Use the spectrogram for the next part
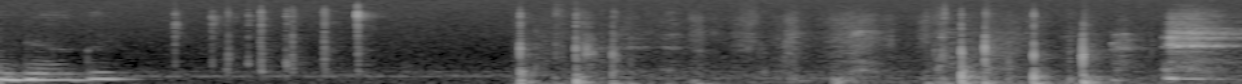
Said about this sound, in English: Her little hooves clicking on the floor.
